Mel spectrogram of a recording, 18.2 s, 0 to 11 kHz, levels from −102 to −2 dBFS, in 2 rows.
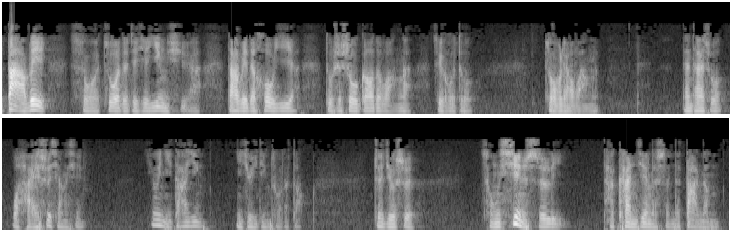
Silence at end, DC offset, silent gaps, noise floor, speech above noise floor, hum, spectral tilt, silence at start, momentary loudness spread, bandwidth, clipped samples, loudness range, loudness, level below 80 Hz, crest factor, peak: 0.1 s; under 0.1%; none; -62 dBFS; 38 dB; none; -7.5 dB/octave; 0 s; 20 LU; 9.2 kHz; under 0.1%; 8 LU; -24 LUFS; -50 dBFS; 26 dB; 0 dBFS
